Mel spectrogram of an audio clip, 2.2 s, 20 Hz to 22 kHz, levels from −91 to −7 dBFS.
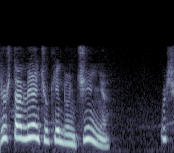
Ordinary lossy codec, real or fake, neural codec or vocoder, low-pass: Opus, 64 kbps; real; none; 7.2 kHz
